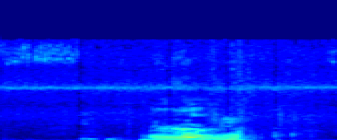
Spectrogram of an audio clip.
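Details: Gracie, a female dog, unsuccessfully trying to get Pete the cat out of her bed indoors, gives a single drawn-out, harmonic, groaning whine lasting about half a second, steady then fading, in a quiet room.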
